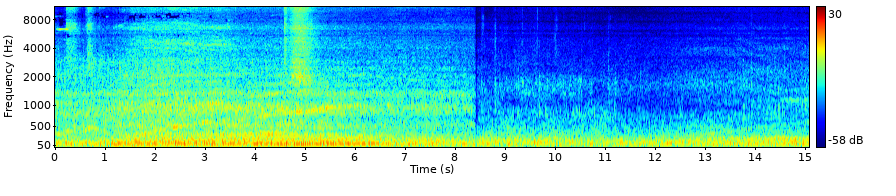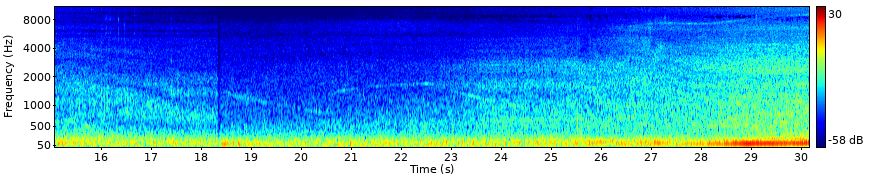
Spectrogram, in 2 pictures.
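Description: Diesel fire engine and ambulances driving slowly through an intersection one after another, engines running, with no sirens. A short hiss of air brakes comes about five seconds in, and the last ambulance's engine is loudest near the end.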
